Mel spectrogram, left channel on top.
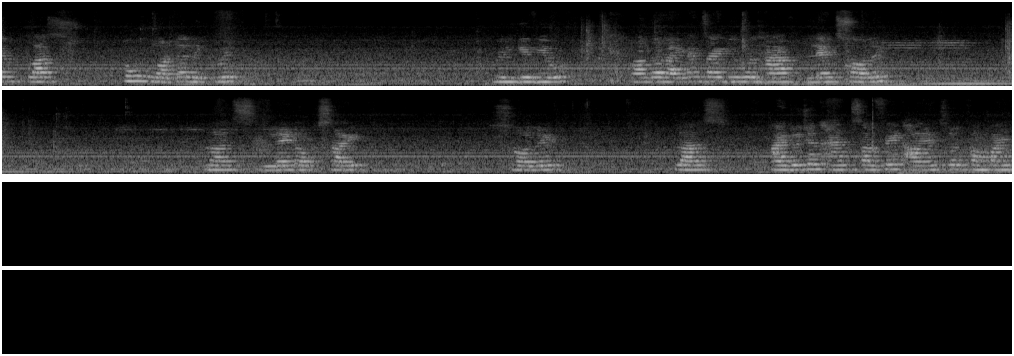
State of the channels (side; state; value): right; silent; digital silence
